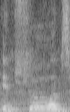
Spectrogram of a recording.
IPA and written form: ˡɪnflʊəns (influence)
